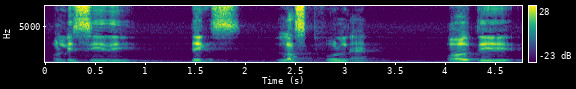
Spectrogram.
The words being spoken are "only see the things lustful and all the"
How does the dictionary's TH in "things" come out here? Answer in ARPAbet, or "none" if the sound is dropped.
T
